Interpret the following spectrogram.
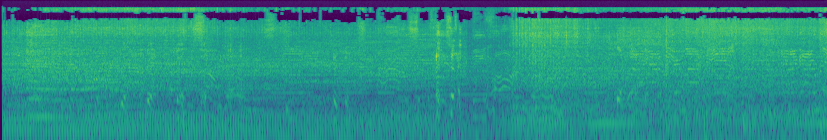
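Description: John Deere riding lawn mower running steadily, its engine and spinning deck blades chewing through dry fallen leaves. A laugh breaks in about five seconds in.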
